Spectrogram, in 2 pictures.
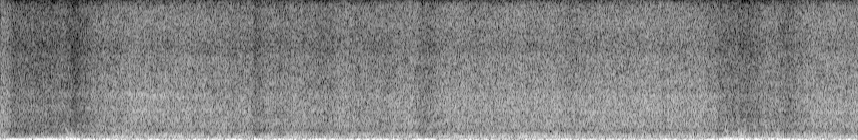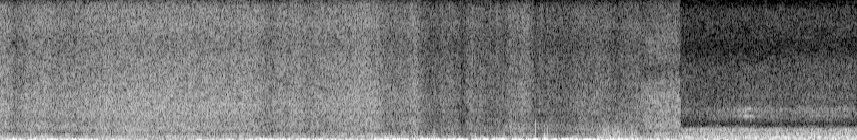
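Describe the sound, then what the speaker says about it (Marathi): A large, fierce waterfall in the monsoon-soaked Konkan region between Ratnagiri and Sangameshwar gives off a loud, unbroken roar that fills the whole stretch, with wind-like rushing and no voices. "पण खूप मोठा आणि रौद्र असा हा धबधबा आहे."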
